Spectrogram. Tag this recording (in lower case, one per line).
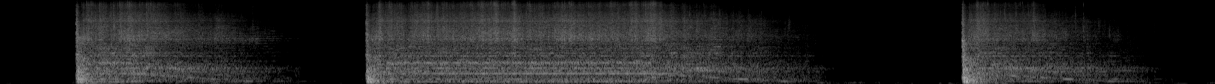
sawing
tools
